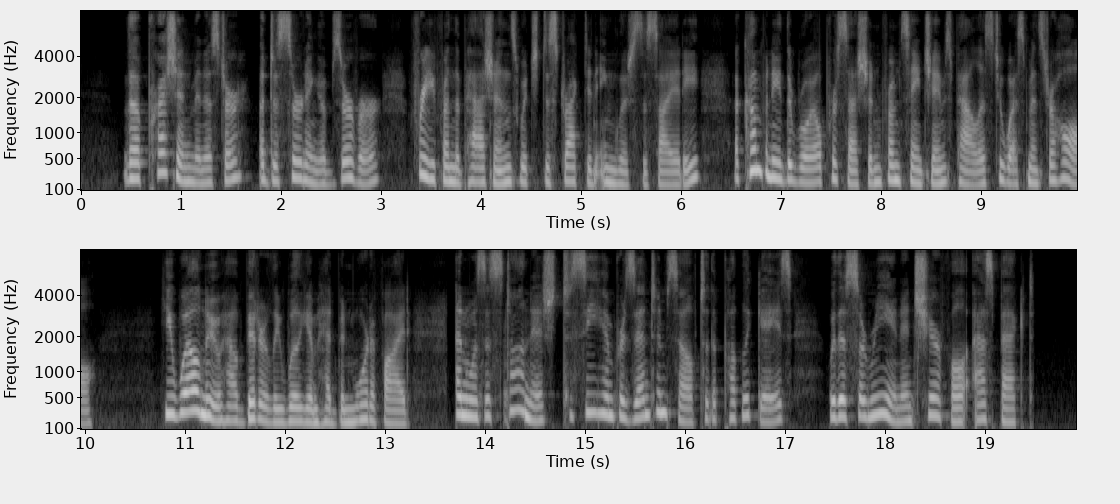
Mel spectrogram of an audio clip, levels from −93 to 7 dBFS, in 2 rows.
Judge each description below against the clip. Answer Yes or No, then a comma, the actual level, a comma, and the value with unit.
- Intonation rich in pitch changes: No, average, 5.0 semitones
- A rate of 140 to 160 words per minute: Yes, average, 155 wpm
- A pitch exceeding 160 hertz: Yes, high, 190 Hz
